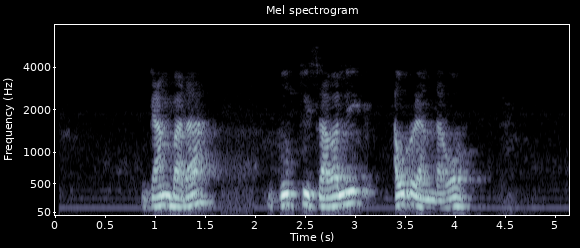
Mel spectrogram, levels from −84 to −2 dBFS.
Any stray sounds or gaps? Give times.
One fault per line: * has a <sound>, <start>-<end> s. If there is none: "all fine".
all fine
